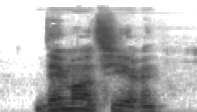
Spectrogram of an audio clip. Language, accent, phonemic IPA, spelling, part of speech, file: French, Canada, /de.mɑ̃.ti.ʁe/, démentirai, verb, LL-Q150 (fra)-démentirai.wav
- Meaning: first-person singular simple future of démentir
